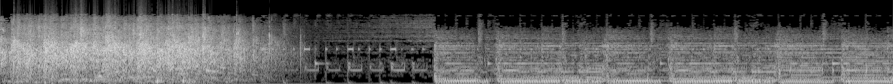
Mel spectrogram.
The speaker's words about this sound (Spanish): Ha sido un placer tenerte aquí. Te deseamos un gran aplauso.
